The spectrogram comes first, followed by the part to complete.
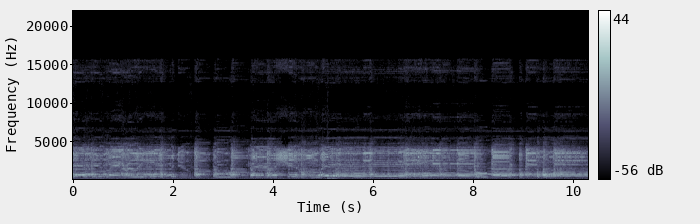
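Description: Animated plush Christmas tree toy singing a Christmas song through its small built-in speaker, a thin sound with almost no bass.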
